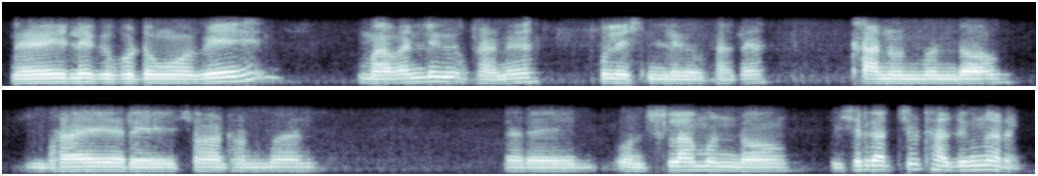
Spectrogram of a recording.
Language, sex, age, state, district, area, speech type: Bodo, male, 18-30, Assam, Chirang, rural, conversation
